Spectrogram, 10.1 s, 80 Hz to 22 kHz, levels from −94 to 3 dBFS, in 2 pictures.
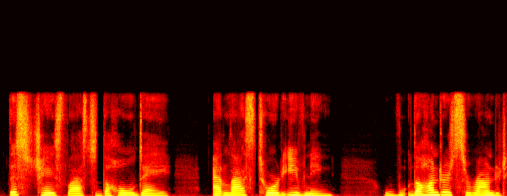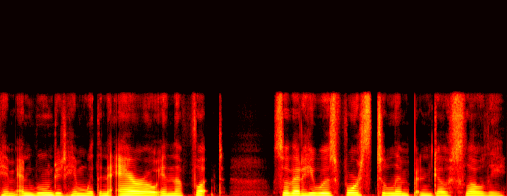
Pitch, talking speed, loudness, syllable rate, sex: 215 Hz, 195 wpm, -19 LUFS, 5.4 syllables/s, female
